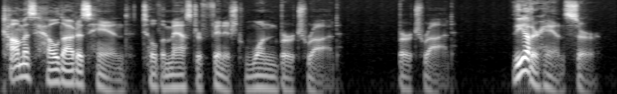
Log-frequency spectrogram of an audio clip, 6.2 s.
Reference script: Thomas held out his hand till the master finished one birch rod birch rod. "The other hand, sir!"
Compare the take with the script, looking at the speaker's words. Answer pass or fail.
pass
